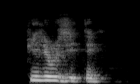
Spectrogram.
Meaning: 1. pilosity, hairiness 2. hair
- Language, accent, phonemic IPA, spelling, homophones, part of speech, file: French, Canada, /pi.lo.zi.te/, pilosité, pilosités, noun, LL-Q150 (fra)-pilosité.wav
